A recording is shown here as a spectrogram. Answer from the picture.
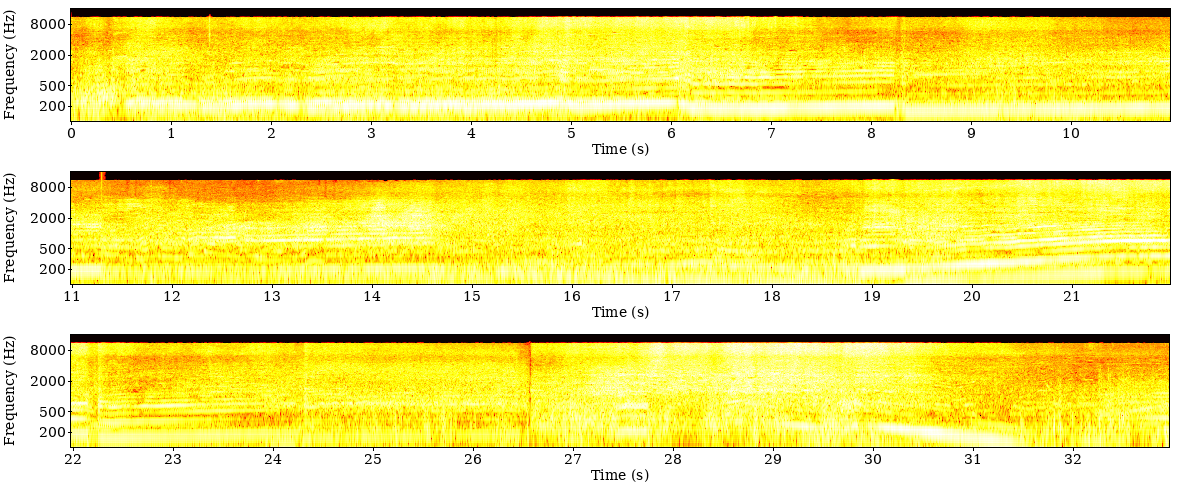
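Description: Rally car engine held at steady high revs at the start line for several seconds, then pulling away hard through the gears, its note climbing and dropping with each shift. Near the end a second rally car comes close, its engine note falling as it passes.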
